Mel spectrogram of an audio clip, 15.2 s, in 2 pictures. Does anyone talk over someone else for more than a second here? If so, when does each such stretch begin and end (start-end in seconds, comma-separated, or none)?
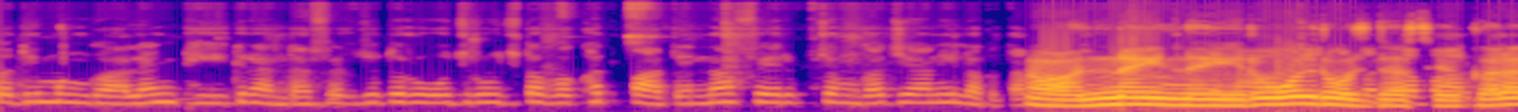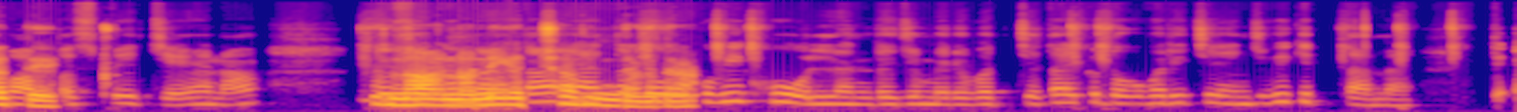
5.2-7.9, 9.5-11.1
